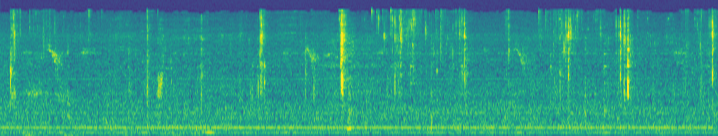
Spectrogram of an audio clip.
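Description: A person quietly chewing a mouthful of soft spaghetti squash lasagna, with scattered faint clicks over a steady low hum.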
